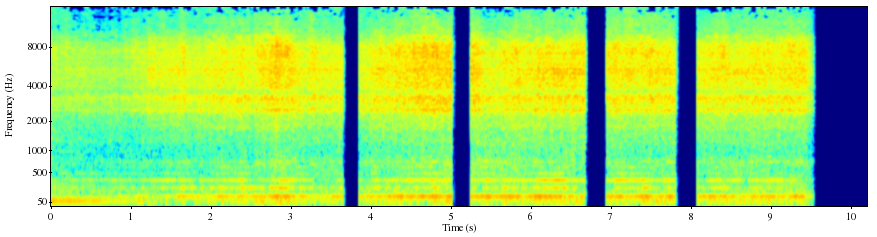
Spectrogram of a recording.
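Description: Sound effect for an animated channel-logo ident: a loud, dense buzzing noise over a steady low hum. It drops out to silence four times for a fraction of a second, then cuts off suddenly near the end.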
